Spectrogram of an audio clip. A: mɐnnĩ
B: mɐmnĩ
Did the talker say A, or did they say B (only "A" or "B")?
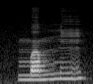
B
